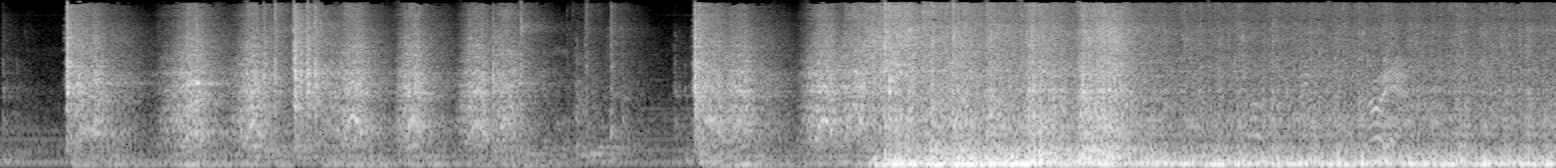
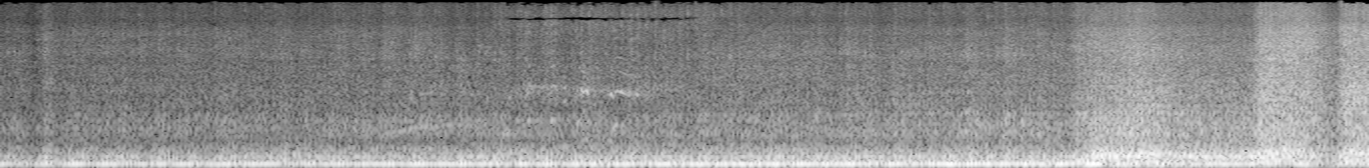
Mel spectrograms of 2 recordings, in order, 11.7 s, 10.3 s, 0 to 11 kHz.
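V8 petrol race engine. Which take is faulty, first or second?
first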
